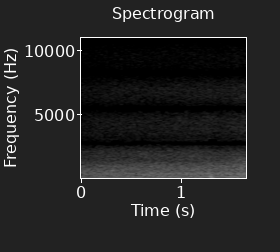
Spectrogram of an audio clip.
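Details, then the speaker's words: Montgomery Ward Signature 20-inch 3-speed box fan (believed Hunter-made), dry bearings temporarily lubed with WD40, on medium drawing about 1.65 amps: smooth steady low hum with even airflow, no squeal or ticking; motor running healthy. ".16 amps, and that is quiet, and that is moving some air. That is a nice fan."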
